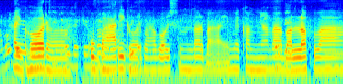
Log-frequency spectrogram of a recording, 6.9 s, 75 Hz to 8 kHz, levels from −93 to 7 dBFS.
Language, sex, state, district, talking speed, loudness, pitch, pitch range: Bhojpuri, female, Uttar Pradesh, Gorakhpur, 130 wpm, -21 LUFS, 170 Hz, 165-175 Hz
